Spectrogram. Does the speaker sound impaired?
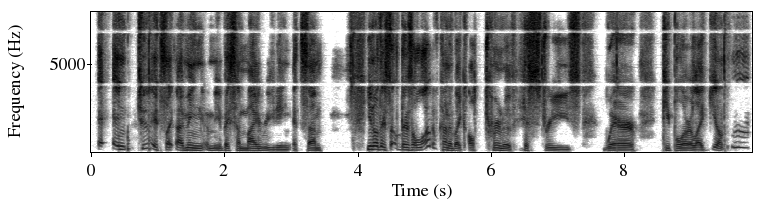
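No.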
